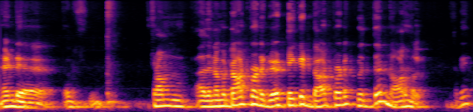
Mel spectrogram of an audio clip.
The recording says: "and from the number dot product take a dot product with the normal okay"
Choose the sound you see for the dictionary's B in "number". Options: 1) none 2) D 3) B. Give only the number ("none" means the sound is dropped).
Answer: 1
